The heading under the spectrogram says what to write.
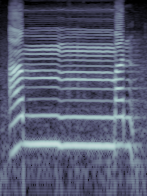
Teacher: حمزہ کو میم کے ساتھ ملا، میم کو نون کے ساتھ، میم مشدد ہے تو غنہ ہوگا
